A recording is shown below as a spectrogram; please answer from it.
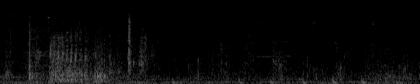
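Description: A horse in Red Dead Redemption 2 whinnies and snorts up close, with hoof clops and rustling around it, then quieter clip-clopping fades under a steady ambient background.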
